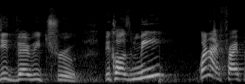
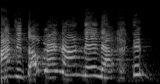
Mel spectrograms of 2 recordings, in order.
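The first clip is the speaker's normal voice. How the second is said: put-on high childlike voice. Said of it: "she's like".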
